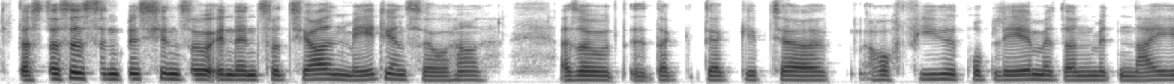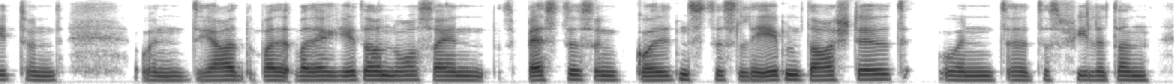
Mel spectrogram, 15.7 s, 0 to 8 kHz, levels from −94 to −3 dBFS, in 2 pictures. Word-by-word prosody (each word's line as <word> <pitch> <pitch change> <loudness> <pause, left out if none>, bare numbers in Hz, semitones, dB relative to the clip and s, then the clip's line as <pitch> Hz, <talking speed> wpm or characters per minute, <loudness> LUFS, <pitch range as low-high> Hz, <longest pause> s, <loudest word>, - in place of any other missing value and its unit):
Das 155 0 +3
das 185 -1 +4
ist 200 -2 +7
'n 185 0 +4
bisschen 185 +1 +4
so 175 -1 +3
in 175 -1 +5
den 165 0 +4
sozialen 170 +1 +2
Medien 170 +4 +1
so, 145 -2 -3
ha? 155 0 -4 0.5
Also 155 0 +2
de 140 - -8
da 150 - -2
g 145 - -18 0.2
da 150 - -1
gibt's 155 0 -7
ja 150 -1 +2 0.3
auch 160 +1 -5
viele 180 0 -2
Probleme 160 0 0
dann 150 0 -1
mit 150 -1 -4
Neid 155 +3 -3
und 145 0 -4 0.5
und 140 0 -5
ja, 145 +1 +2
weil 150 0 +3
weil 145 0 +2
ja 150 - +2
jeder 155 +1 +2
nur 155 +1 0
sein 150 -2 -1 0.2
bestes 160 +2 +1
und 150 -1 -2
goldenstes 150 +2 -1
Leben 150 +4 +2
darstellt 170 +3 +1 0.2
und, 150 -1 -2
äh, 150 -1 -3
das 155 +2 -7
viele 150 -1 -4
dann, 150 0 -1
155 Hz, 170 wpm, -26 LUFS, 150-165 Hz, 0.5 s, ist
